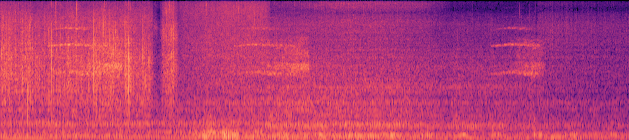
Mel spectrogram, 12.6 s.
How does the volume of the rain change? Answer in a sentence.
The volume of the rain goes down.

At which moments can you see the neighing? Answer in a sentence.
The neighing can be heard from 0.9 to 2.5 s, from 4.9 to 6.2 s and from 9.8 to 10.9 s.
